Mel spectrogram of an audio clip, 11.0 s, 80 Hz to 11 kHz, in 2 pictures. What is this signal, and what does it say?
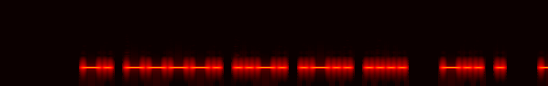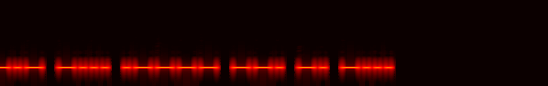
Morse code, heard as a keyed tone, about 22 wpm, 700 Hz. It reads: N9FLH DE KB1GNB
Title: USA Callsign DE Callsign 22wpm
